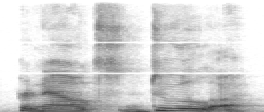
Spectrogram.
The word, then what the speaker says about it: doula: I just looked it up, Martha, and it's pronounced doula. Okay, doula.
